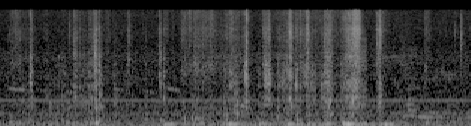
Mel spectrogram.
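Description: A cardboard box scrapes and knocks on a table.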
